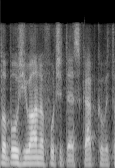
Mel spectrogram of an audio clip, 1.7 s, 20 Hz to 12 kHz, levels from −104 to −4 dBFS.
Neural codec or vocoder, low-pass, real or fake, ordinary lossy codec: codec, 16 kHz, 0.2 kbps, FocalCodec; 7.2 kHz; fake; AAC, 48 kbps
